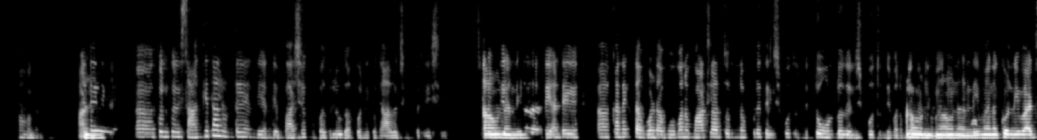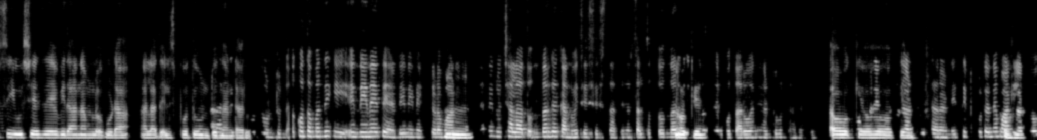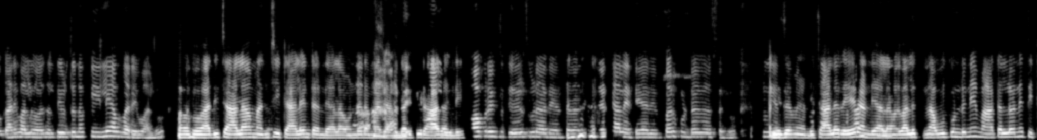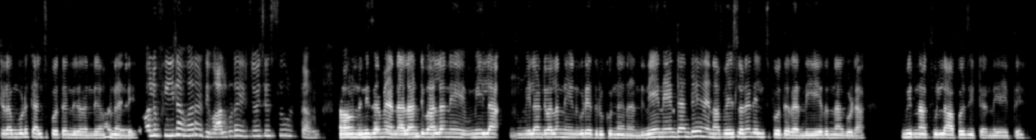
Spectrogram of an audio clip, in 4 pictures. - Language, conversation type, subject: Telugu, podcast, మంచి సంభాషణ కోసం మీరు ఏ నియమాలు పాటిస్తారు?
- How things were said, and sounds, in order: other background noise; in English: "కనెక్ట్"; in English: "టోన్‌లో"; distorted speech; in English: "వర్డ్స్ యూజ్"; in English: "కన్వే"; in English: "ఇంప్రెస్"; in English: "ఫ్రెండ్స్"; in English: "డౌట్"; unintelligible speech; in English: "టాలెంట్"; laughing while speaking: "అదే"; in English: "ఫ్రెండ్స్ గర్ల్స్"; chuckle; in English: "రేర్"; in English: "ఆన్సర్"; laughing while speaking: "అవునండి"; in English: "ఫీల్"; in English: "ఎంజాయ్"; in English: "ఫ్రెండ్స్"; chuckle; in English: "ఫేస్"; in English: "ఫుల్ ఆపోజిట్"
